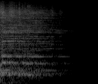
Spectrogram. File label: RX8 HH open, Yamaha RX-8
